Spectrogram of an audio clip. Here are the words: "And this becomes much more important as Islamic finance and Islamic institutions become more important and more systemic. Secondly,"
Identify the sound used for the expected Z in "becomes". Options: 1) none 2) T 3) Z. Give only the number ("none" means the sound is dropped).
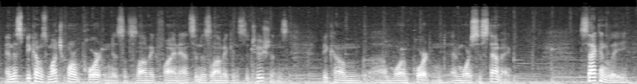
3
